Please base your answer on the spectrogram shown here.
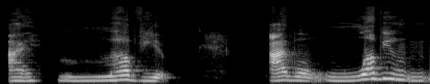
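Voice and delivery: slow, drawn-out loving words; tender. Pretend. Parent assuring a twelve-year-old child, slow and tender.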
